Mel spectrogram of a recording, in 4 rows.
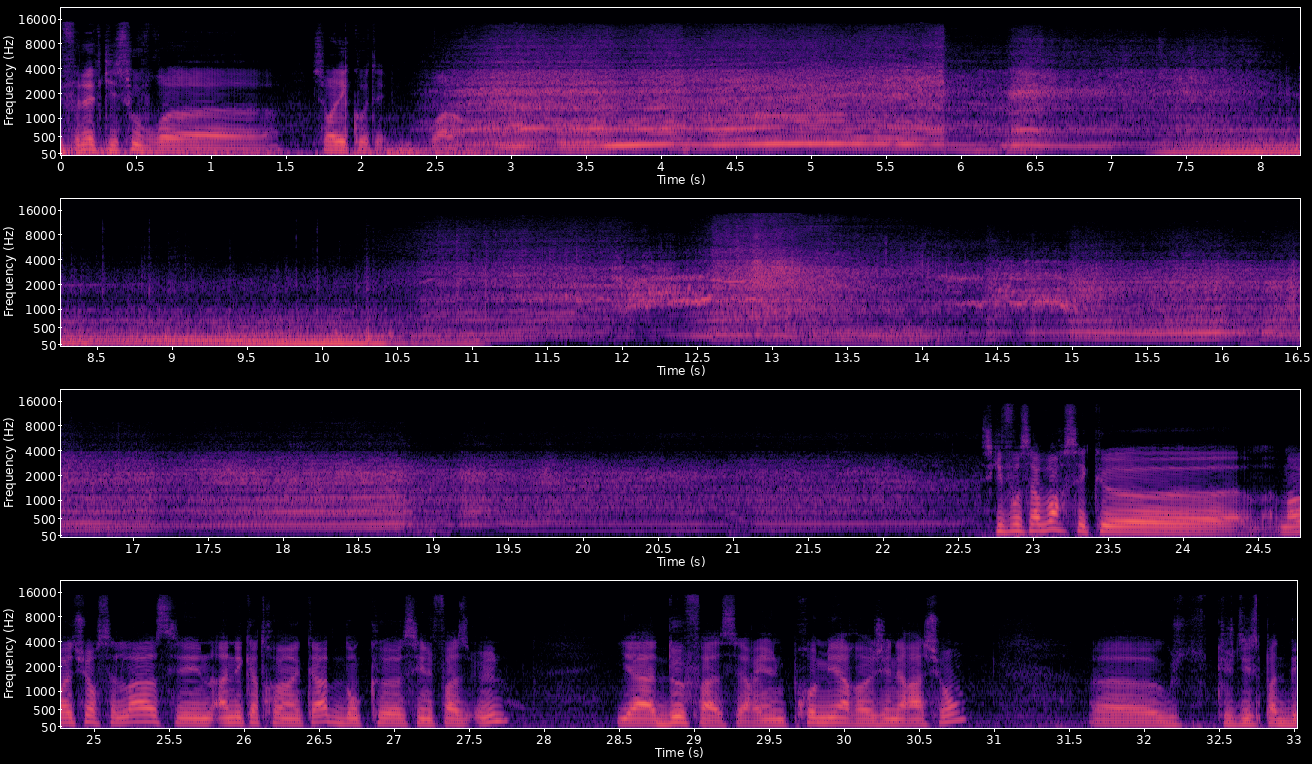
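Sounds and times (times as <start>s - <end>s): car engine revving hard: 2.5s - 22.6s
tyres squealing: 11.0s - 15.4s.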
